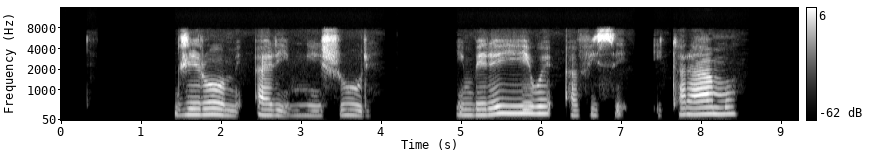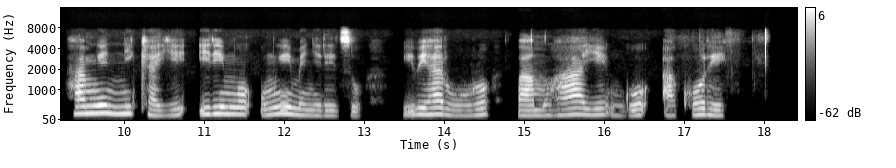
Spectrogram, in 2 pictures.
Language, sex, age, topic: Rundi, female, 36-49, education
